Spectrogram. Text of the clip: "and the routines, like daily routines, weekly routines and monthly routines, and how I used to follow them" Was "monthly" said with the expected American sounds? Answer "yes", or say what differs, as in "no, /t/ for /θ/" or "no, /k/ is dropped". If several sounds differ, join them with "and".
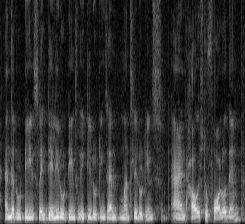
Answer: no, /t/ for /θ/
